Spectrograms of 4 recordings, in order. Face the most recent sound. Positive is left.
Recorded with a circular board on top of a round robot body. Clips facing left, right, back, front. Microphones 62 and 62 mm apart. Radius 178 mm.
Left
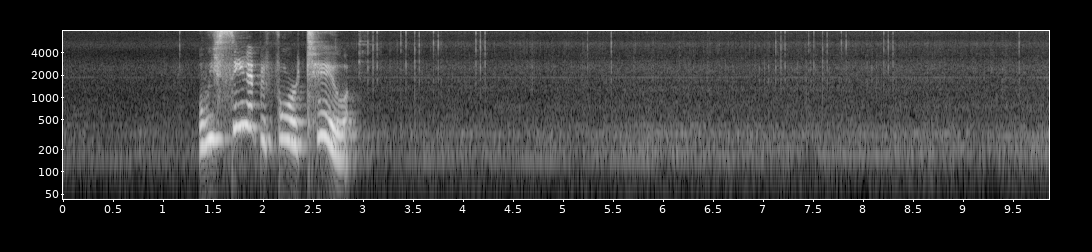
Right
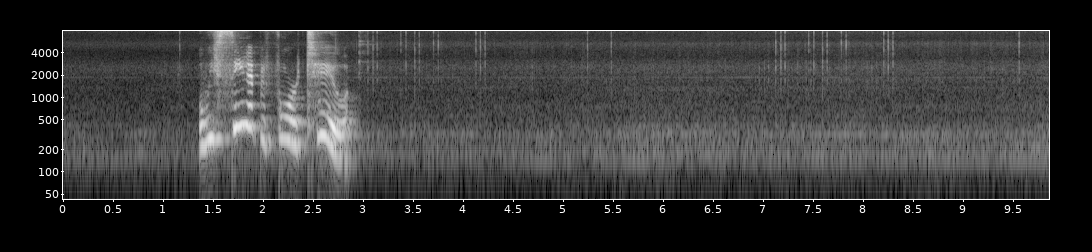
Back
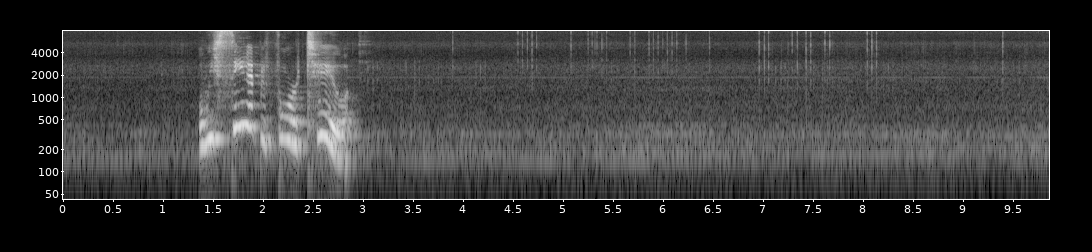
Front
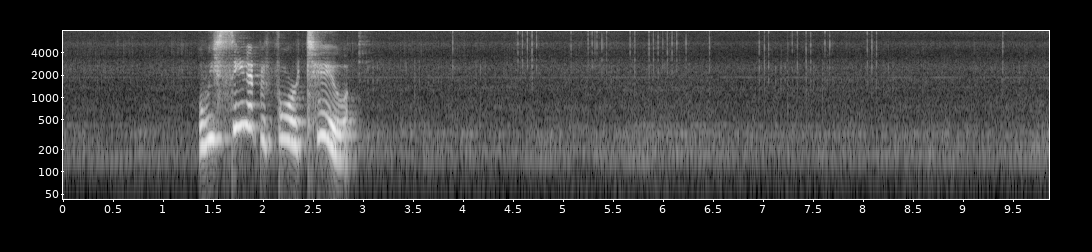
turn(degrees=-10)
